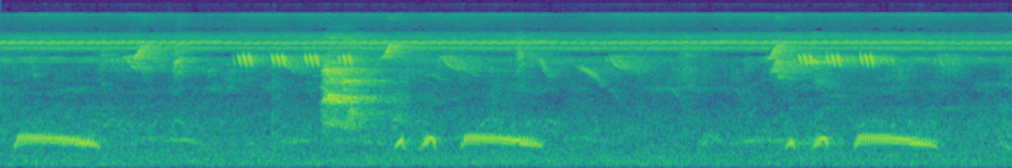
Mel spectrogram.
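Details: A decoy Spotted Dove held captive for trapping in Thailand, known for its big voice, repeats its call: a long sliding coo, then two short notes and another drawn coo. High twittering and a brief rustle come in between.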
